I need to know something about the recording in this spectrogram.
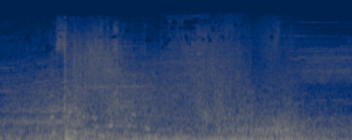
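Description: A loud explosion booms and rumbles, then fades.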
